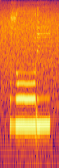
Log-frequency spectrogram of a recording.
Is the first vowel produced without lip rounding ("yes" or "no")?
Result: no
